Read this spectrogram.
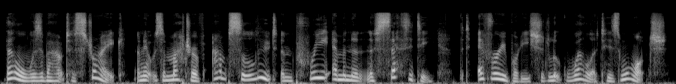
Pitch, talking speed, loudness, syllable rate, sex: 200 Hz, 220 wpm, -20 LUFS, 6.6 syllables/s, female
